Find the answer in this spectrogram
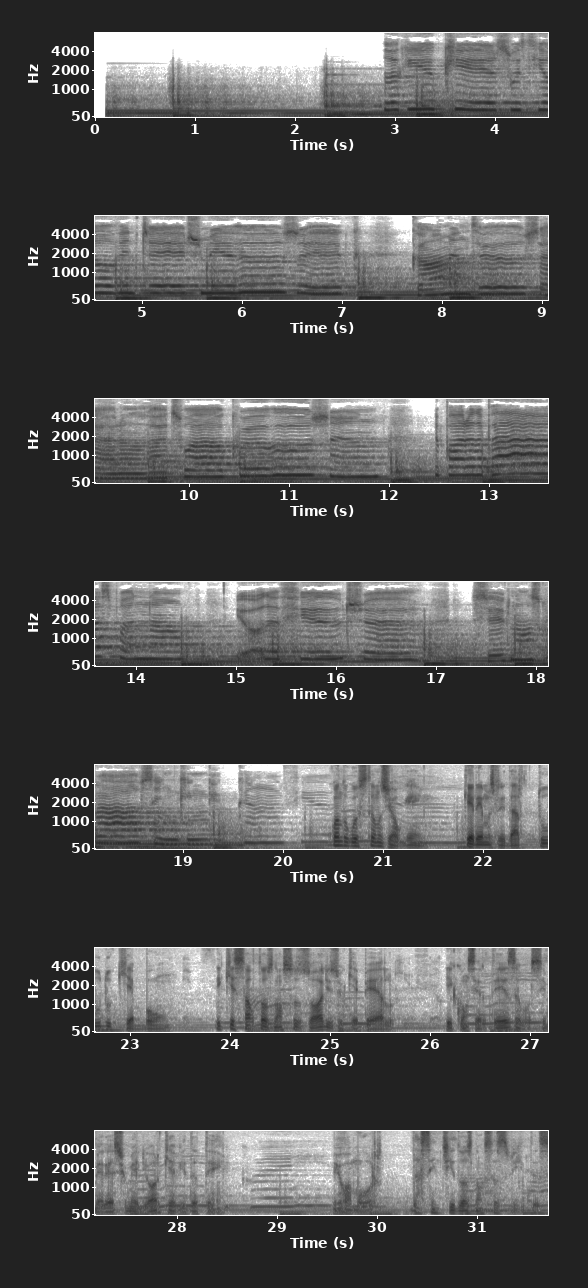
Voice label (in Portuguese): ANIV ESPOSA, telemensagem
